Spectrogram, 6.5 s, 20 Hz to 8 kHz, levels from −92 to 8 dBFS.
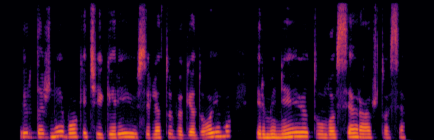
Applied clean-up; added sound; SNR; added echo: none; none; none; none.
